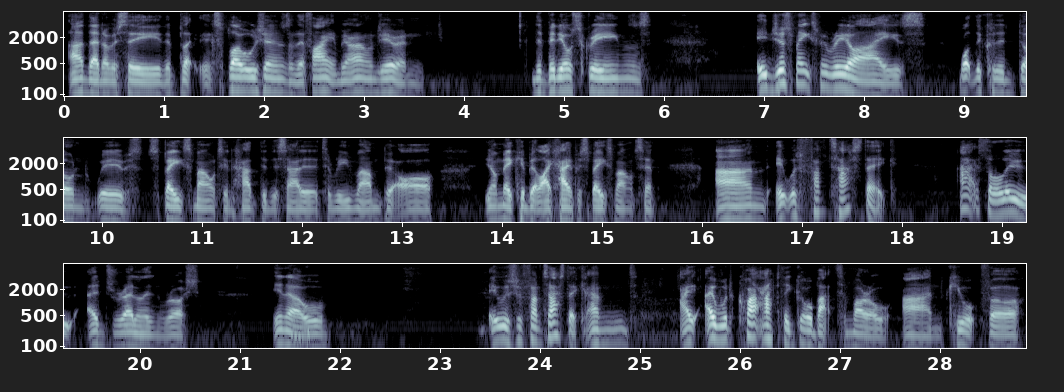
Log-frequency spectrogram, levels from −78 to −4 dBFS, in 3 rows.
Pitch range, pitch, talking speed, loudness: 95-120 Hz, 105 Hz, 140 wpm, -26 LUFS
